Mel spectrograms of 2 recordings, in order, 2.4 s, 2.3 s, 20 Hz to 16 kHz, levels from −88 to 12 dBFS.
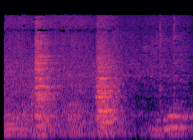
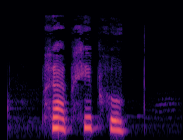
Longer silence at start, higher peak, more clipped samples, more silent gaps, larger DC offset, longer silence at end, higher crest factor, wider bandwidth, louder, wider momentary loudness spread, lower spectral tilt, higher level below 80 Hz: second, 0.05 s vs 0.55 s; about the same, -8 dBFS vs -8 dBFS; neither; neither; neither; second, 0 s vs 0.75 s; about the same, 20 dB vs 22 dB; about the same, 11.5 kHz vs 11.5 kHz; first, -25 LUFS vs -28 LUFS; first, 15 LU vs 7 LU; second, -1.5 dB/octave vs -6 dB/octave; first, -68 dBFS vs -82 dBFS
